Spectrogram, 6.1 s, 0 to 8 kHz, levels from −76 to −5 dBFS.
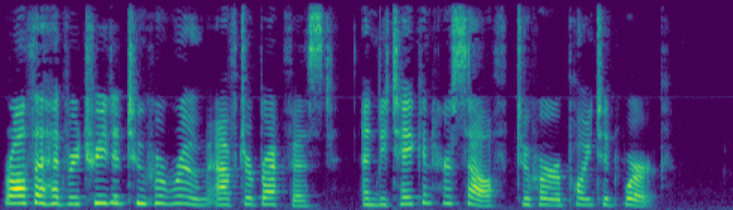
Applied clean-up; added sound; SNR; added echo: none; none; none; none.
